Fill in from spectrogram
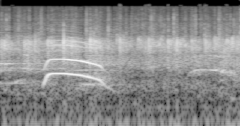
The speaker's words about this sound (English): Come on, clap your hands unto the Lord right now.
